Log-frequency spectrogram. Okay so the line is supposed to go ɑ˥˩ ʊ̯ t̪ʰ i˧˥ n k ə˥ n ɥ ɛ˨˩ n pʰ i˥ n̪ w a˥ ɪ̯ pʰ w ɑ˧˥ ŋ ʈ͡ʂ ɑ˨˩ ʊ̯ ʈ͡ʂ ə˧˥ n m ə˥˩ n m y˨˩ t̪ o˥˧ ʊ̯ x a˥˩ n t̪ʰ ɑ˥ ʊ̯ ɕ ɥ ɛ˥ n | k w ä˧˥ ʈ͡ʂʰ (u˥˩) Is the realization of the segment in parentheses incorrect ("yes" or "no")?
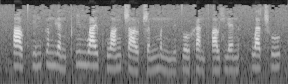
yes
